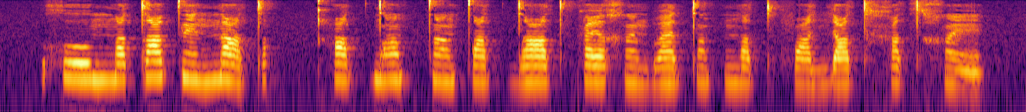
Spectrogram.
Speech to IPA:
x o n̪ ʉ tˤ ɘ t̪ ɛ̃ n̪ a tˤ | qʰ a tˤ dˤ õ tˤ t̪ ɔ̃ t̪ a tˤ dˤ ɛ tˤ k ɛ χ ɛ̃ b a t õ tˤ n ɛ tˤ f ɑ nʲ o tˤ x ɘ tˤ χ ɛ̃

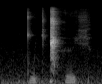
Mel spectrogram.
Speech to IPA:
tʷ e c ǁʰ ẽ ç

